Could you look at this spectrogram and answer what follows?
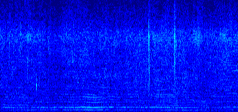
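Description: A swarm of honey bees buzzes around a beehive in a steady, continuous drone close by, with no talking, the hum holding even throughout.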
